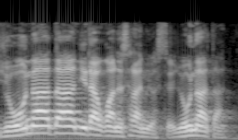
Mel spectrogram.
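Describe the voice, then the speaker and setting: A man's voice: mid-range voice, big pitch swings, quick pace. A man preaching a sermon as pastor. He puts rhetorical questions to the congregation and reads scripture aloud with them. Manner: acts out quoted speech in a plain everyday voice.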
